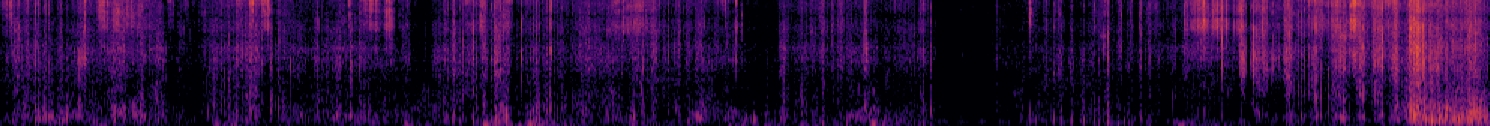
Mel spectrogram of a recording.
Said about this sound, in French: Attends, je vais juste déchirer du carton.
